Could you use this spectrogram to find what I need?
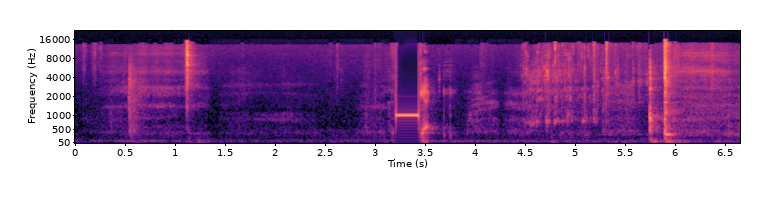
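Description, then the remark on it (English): A drink spills onto a new phone: wet splashing and dripping, a brief electronic beep in the middle, then more sloshing and sharp clatters toward the end. “I just soaked my goddamn new phone.”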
